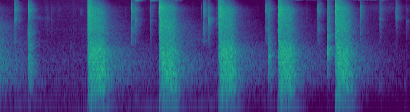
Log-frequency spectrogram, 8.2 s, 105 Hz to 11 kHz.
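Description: Five 9mm pistol shots from a Glock 26, fired at a slow, even cadence of about one every 1.2 seconds, each with a long ringing tail. Between the shots, ejected brass casings clink and ring as they land.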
